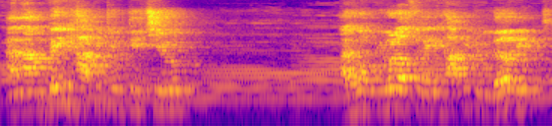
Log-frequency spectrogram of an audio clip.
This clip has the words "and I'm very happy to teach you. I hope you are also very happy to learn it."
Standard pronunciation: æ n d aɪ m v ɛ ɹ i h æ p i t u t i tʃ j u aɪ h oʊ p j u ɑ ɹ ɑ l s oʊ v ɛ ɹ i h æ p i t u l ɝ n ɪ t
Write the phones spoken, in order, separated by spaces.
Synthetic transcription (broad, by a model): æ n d aɪ m v ɛ ɹ i h æ p i t u t i tʃ j u aɪ h oʊ p j u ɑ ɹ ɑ s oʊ v ɛ ɹ i h æ p i t u l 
